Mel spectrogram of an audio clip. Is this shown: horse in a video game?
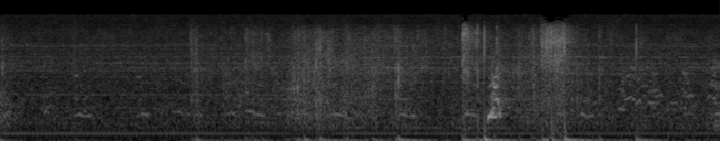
no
